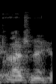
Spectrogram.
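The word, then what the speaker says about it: prajñā: How do you pronounce that in Sanskrit? – Pranya. – Pranya. We say Prajna here because we're in Michigan. But Bhaskar, who speaks Sanskrit, says Pranya.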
